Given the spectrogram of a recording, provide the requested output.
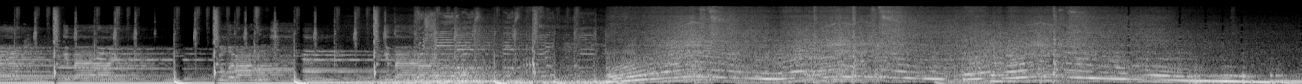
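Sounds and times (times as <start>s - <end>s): car engine revving: 3.4s - 13.0s.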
